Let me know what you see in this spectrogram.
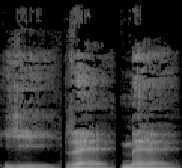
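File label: "yireme", concatenated syllables; Affixing experiment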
